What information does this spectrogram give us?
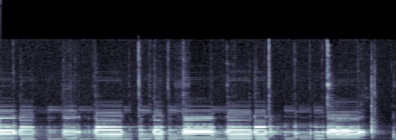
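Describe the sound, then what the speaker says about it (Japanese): A lively guitar line of clipped, rapid notes filtered through a Strymon TimeLine delay pedal's tinny, narrow plastic cheerleader megaphone simulation, steady and loud with no voices. "チアリーダー用のなんかプラスチックメガホンだったんですけど"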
